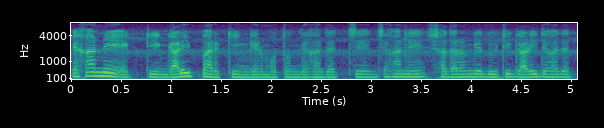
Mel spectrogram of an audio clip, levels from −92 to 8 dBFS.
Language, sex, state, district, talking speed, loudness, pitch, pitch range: Bengali, male, Assam, Hailakandi, 165 wpm, -18 LUFS, 155 Hz, 150-165 Hz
